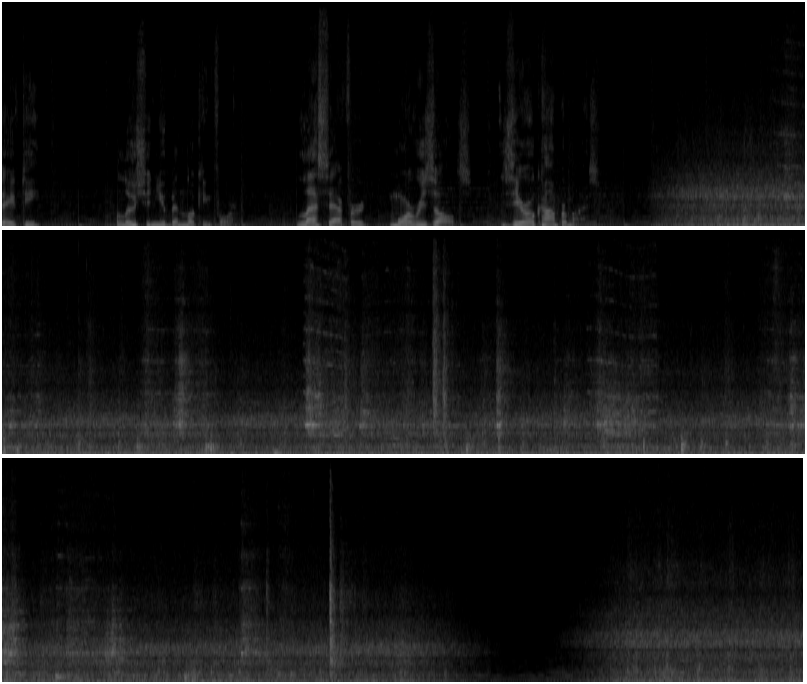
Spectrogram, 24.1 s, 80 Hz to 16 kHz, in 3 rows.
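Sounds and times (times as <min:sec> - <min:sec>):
machinery humming: 0:06.5 - 0:20.9, 0:21.8 - 0:24.0
metallic clanks and knocks: 0:06.8 - 0:19.7.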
